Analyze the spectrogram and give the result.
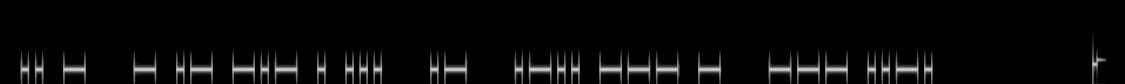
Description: Morse code, heard as a keyed tone, about 17 wpm, 700 Hz. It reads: IT TAKES A LOT OF
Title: Sets of 5 Words Encore 17wpm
